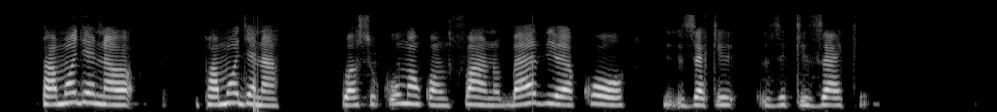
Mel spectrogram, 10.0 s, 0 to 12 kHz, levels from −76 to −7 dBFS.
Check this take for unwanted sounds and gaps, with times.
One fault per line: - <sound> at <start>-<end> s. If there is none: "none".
none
